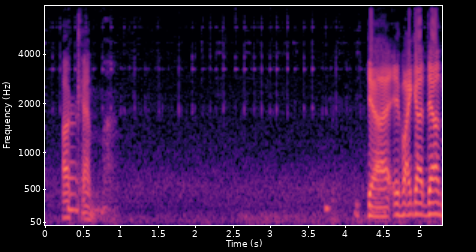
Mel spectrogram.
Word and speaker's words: Arkham: Harkim? Arkham. Arkham.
